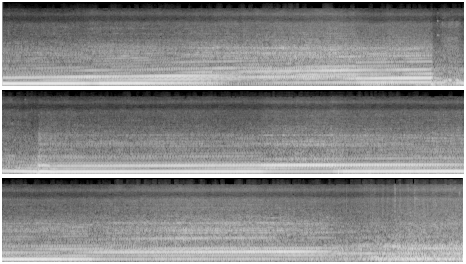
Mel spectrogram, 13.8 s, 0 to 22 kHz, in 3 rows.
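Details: Old wagon with good compression (about 170–180 psi) on a road test. A loud, raspy note rises and falls through gear changes, with an open, puffing blat and backfire from a leaking left-side header.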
